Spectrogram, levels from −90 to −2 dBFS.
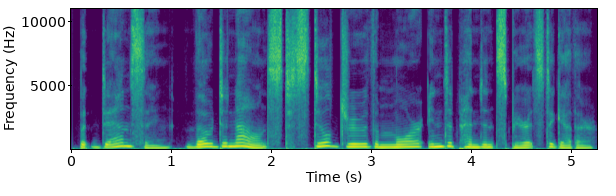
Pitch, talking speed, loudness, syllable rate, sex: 200 Hz, 125 wpm, -15 LUFS, 4.0 syllables/s, female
